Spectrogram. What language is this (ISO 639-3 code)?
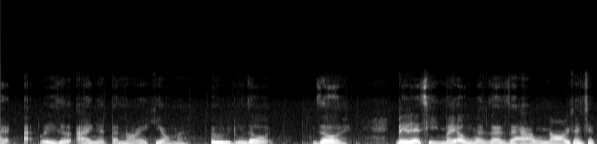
vie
